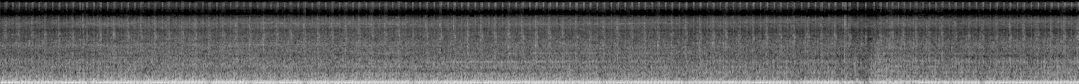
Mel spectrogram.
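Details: 1989 BMW E30 M3, S14 engine, idling; uneven idle with an irregular low thump a few times a second in the exhaust, suspected misfire, not confirmed.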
